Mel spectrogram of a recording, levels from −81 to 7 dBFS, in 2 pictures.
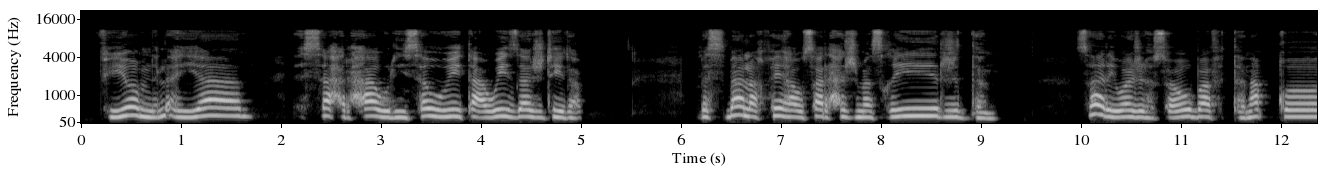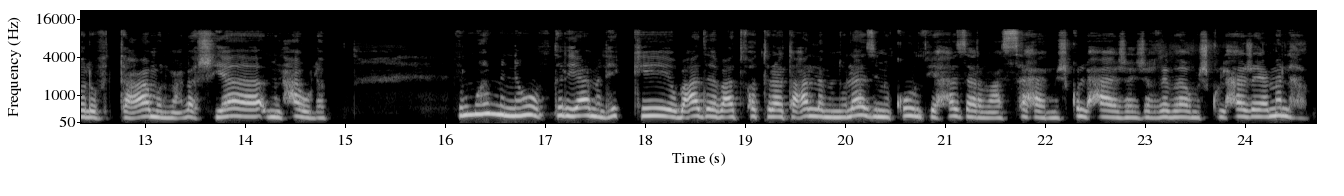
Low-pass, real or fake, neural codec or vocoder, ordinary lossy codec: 10.8 kHz; real; none; none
